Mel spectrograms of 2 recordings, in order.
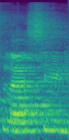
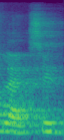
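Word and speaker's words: flaccid: Term इस्तेमाल करते हैं वो फ्लैसिड या फ्लैक्सिड, दोनों प्रोनाउंसिएशन आप यूज कर सकते हैं।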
